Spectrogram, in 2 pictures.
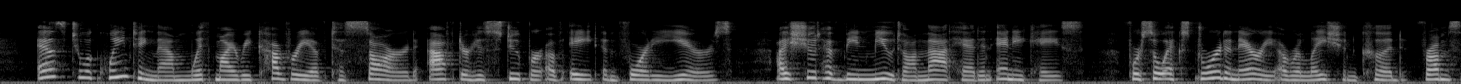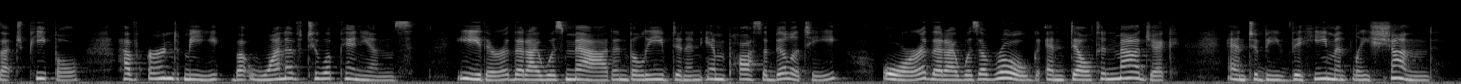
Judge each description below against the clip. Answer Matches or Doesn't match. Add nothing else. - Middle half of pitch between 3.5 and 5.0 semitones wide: Doesn't match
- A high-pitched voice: Matches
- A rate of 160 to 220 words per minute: Doesn't match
